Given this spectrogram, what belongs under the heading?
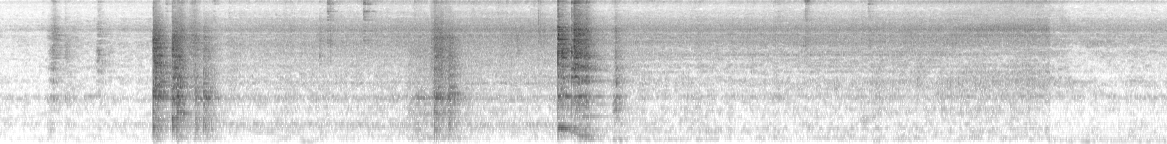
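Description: A lid set on a cooking pot of handi mutton, giving three separate metallic clanks spread over several seconds against a quiet kitchen hum.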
